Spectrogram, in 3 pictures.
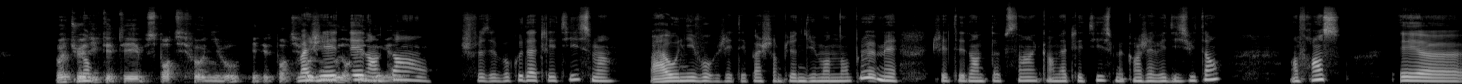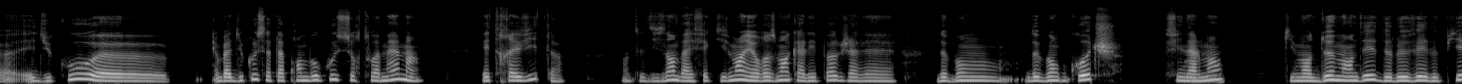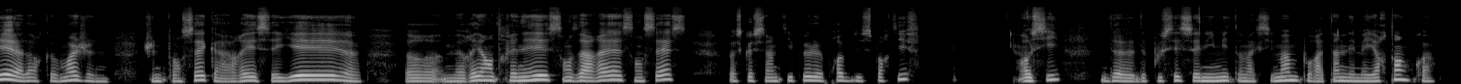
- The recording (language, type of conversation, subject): French, podcast, Comment poses-tu des limites pour éviter l’épuisement ?
- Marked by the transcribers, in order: other background noise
